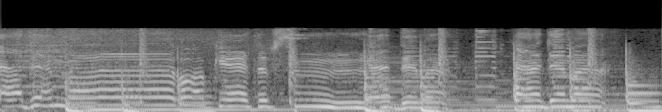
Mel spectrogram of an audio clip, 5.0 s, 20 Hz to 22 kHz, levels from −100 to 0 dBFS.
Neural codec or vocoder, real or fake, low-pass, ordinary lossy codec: none; real; none; none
